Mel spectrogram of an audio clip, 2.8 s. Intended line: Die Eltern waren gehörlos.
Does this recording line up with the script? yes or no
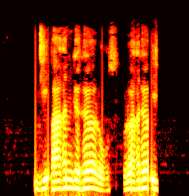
no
